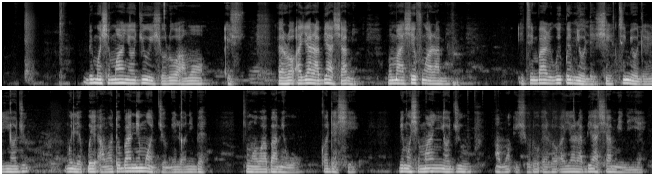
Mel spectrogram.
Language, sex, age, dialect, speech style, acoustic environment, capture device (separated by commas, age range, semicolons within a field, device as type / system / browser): Yoruba, male, 25-34, Nigeria - Lagos Yoruba, anxious, silence, mobile / Linux / Chrome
